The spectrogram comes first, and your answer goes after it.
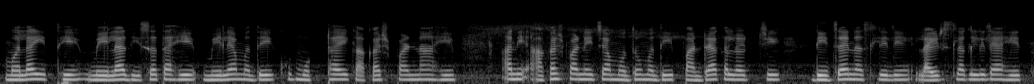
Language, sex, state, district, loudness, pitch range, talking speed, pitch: Marathi, female, Maharashtra, Chandrapur, -27 LUFS, 215-230 Hz, 145 wpm, 225 Hz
